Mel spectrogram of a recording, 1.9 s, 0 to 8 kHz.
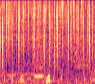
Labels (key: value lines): label: biophony, cascading saw
recorder: SoundTrap 600 or HydroMoth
